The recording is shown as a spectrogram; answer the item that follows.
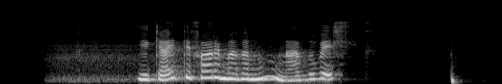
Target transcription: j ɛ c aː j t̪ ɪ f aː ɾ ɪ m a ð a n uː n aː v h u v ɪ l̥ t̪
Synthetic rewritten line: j ɛ c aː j t̪ ɪ f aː ɾ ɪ m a ð a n uː n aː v θ u v ɪ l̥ t̪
